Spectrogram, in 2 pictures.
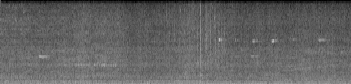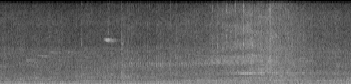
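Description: Street traffic noise with a steady low engine hum.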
